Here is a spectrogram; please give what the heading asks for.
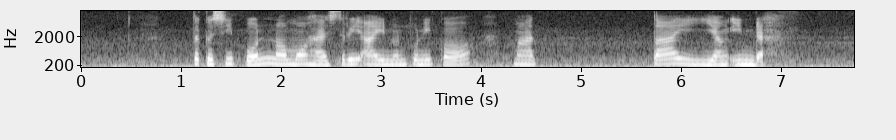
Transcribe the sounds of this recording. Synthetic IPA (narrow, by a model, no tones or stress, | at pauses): t̪əɡəsipʊnːɔmɔɦasɾiʔainʊnpunikɔma | t̪aijaŋʔindah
